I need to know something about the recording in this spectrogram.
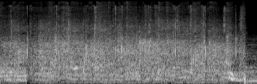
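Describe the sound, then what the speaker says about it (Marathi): Sustained applause from an audience at a sangeet night in Maharashtra, steady and fairly loud throughout, with a few voices and cheers mixed in. "एकदा जोरदार टाळ्या वाजवा"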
